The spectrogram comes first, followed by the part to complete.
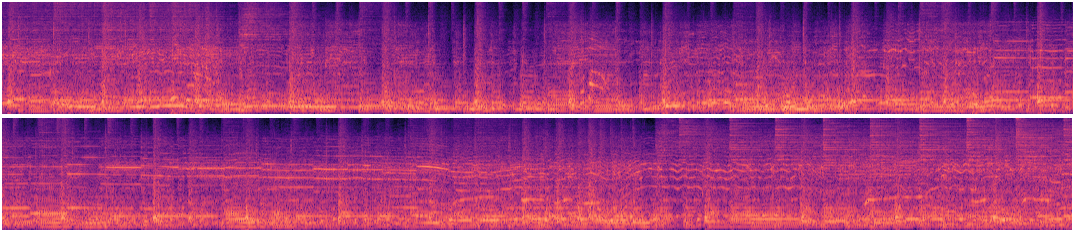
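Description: Live blues-rock band playing an instrumental passage: electric guitar to the fore, with wavering, bent lead notes over bass guitar and drum kit.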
